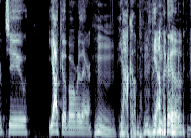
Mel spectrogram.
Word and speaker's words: Jakob: Jakob. Sounds like we're hawking up some loogies. Jakob. The Hebrew. I believe that is the appropriate Hebrew pronunciation.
